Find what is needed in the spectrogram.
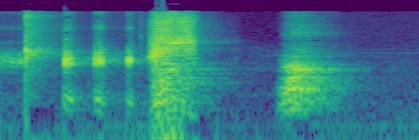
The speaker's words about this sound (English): Oh. Dog. Stop. Hey.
